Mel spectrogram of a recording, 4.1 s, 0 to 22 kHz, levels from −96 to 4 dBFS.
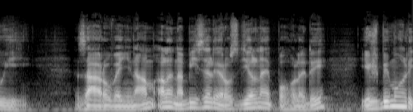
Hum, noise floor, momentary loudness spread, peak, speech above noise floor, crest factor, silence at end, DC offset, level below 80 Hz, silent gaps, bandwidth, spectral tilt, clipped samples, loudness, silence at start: none; -50 dBFS; 8 LU; -4 dBFS; 29 dB; 20 dB; 0 s; under 0.1%; -40 dBFS; none; 11.5 kHz; -6 dB/octave; under 0.1%; -23 LUFS; 0 s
